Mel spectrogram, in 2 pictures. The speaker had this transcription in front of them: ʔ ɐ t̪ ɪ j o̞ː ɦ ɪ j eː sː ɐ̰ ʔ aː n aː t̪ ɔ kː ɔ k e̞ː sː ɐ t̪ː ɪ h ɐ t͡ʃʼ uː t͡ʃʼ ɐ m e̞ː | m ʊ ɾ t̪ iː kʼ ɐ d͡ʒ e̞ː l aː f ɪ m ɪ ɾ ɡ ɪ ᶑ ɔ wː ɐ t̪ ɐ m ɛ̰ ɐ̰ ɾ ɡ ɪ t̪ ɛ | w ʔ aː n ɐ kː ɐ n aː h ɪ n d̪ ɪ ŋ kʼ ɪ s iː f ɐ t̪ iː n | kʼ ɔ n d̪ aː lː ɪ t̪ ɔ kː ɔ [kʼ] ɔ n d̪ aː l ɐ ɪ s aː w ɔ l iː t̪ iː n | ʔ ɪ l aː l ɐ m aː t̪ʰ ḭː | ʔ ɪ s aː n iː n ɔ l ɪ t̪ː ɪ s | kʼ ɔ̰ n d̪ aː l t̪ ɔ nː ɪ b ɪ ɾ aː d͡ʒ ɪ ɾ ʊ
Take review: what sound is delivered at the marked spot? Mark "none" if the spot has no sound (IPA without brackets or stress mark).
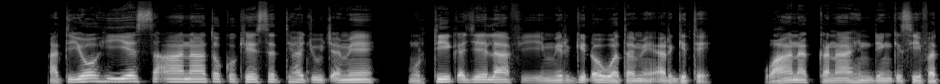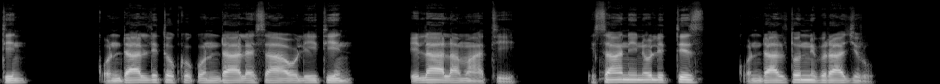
kʼ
